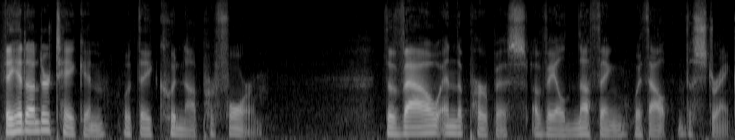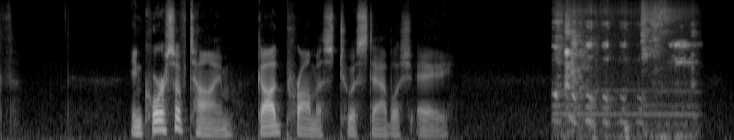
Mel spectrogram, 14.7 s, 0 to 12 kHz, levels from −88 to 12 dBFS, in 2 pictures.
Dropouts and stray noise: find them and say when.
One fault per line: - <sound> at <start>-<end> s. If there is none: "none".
- sigh at 12.9-14.4 s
